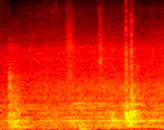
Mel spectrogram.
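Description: A car door handle clicks and the door unlatches, the loudest sharp click coming about one and a half seconds in. Under it runs the steady low hum of the car's engine idling.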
